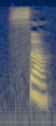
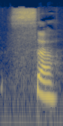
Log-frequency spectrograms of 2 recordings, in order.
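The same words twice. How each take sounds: The two takes are said the same way.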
